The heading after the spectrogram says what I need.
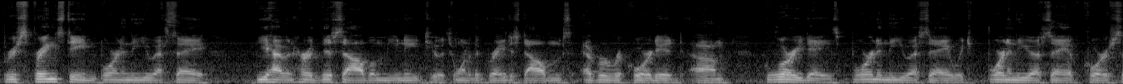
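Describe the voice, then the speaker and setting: A man's voice: low-pitched, slight background noise. A man talking casually and emphatically to the camera as an opinionated music fan, in a rambling vlog style. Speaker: vlogger showing a thrift store music haul.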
